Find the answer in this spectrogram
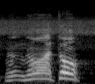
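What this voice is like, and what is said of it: Shouting. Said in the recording (French): “Pourquoi tu cries? ... t'as pas à me crier dessus.”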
